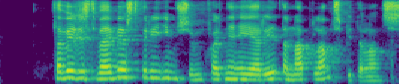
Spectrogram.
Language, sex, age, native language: Icelandic, female, 40-49, Icelandic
